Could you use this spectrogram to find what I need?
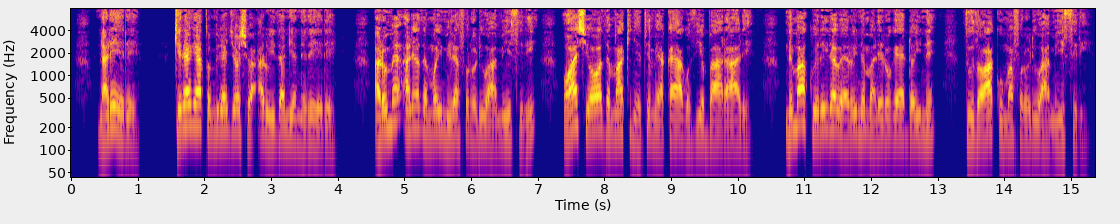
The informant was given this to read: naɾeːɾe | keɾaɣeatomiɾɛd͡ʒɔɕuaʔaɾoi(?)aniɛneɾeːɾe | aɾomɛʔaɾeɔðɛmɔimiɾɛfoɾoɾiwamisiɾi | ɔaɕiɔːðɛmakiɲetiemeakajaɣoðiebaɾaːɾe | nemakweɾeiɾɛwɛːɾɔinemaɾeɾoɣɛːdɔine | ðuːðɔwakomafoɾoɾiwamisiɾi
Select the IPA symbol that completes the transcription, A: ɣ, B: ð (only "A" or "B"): B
